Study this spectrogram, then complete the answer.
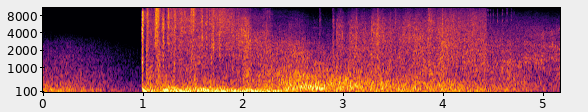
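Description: Heavy naval guns fire a loud booming salvo that rumbles away.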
